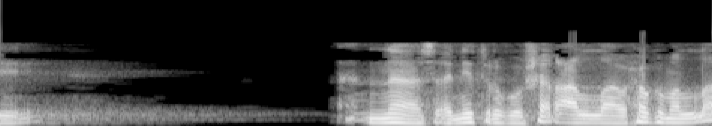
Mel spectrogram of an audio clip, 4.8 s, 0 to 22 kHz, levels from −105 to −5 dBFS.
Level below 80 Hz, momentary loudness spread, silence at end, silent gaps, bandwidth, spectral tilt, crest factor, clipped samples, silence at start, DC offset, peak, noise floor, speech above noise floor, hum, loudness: -56 dBFS; 10 LU; 0 s; none; 5.4 kHz; -10 dB/octave; 16 dB; under 0.1%; 0 s; under 0.1%; 0 dBFS; -66 dBFS; 52 dB; none; -14 LUFS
